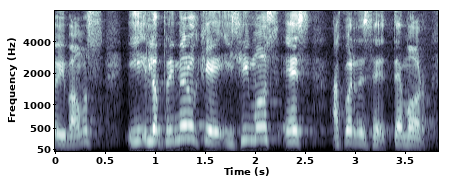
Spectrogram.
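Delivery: usual speaking voice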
